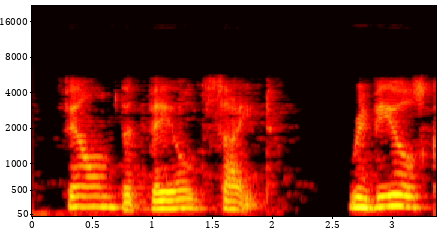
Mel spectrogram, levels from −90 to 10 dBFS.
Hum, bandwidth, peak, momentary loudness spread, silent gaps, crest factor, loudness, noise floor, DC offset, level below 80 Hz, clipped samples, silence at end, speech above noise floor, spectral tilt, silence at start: none; 5.6 kHz; -4 dBFS; 9 LU; 2.49-2.61 s; 16 dB; -19 LUFS; -67 dBFS; under 0.1%; -56 dBFS; under 0.1%; 0 s; 49 dB; -10.5 dB/octave; 0.25 s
